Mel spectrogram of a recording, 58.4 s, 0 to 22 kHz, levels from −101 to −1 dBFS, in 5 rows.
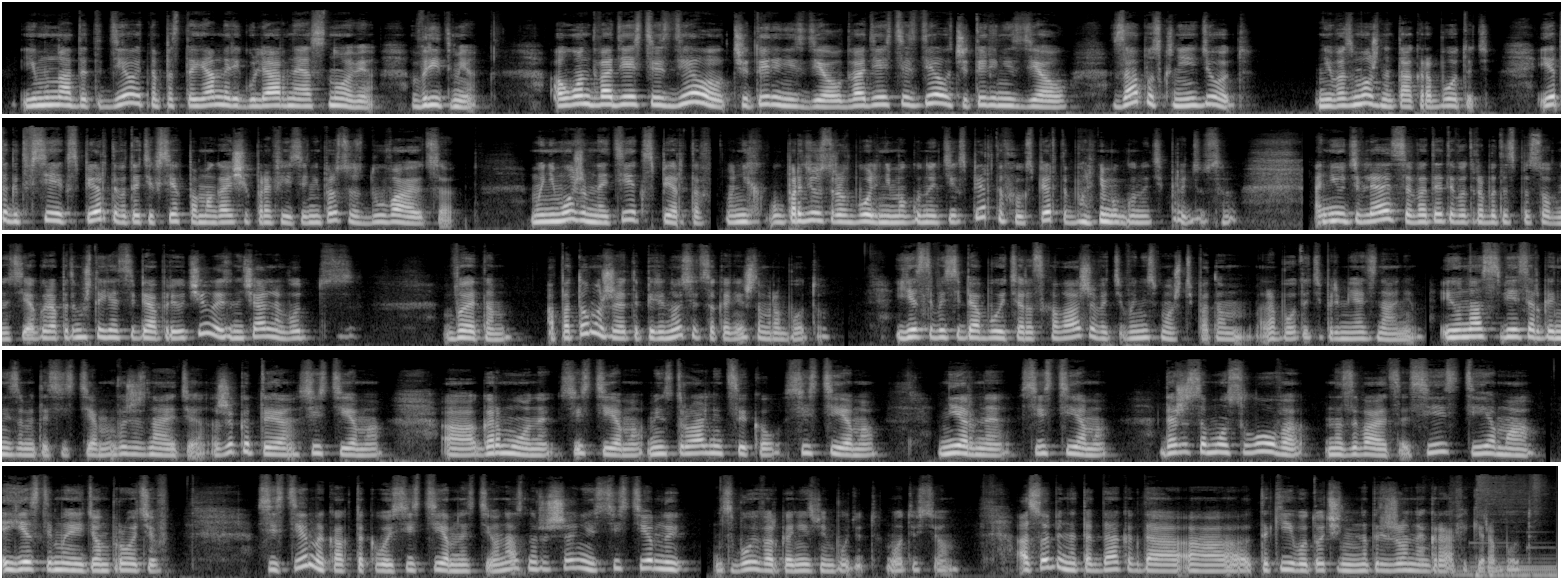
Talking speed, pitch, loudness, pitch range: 160 wpm, 215 Hz, -29 LUFS, 195-235 Hz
